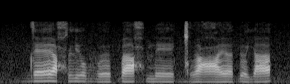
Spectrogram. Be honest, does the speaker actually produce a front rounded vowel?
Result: no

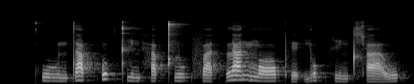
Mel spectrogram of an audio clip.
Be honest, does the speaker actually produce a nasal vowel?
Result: no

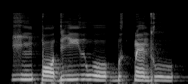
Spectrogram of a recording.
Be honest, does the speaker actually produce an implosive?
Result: yes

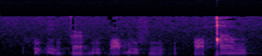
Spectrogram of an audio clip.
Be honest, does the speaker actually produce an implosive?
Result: yes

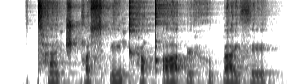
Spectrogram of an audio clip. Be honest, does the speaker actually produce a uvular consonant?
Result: yes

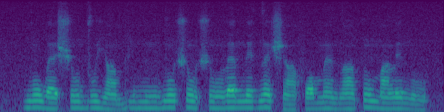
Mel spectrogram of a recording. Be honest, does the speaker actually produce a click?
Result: no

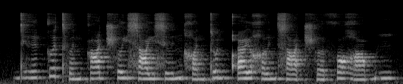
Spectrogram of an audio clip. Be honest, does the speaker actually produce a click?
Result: no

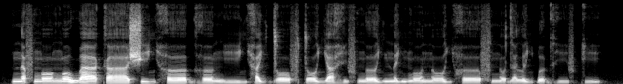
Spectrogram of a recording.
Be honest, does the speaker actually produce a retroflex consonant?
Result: no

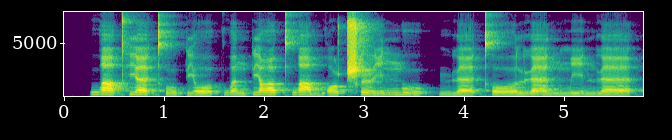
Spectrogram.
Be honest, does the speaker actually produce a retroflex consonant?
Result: yes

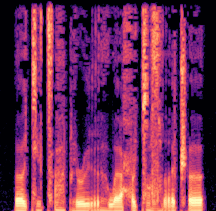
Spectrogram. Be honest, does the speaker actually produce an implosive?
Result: no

